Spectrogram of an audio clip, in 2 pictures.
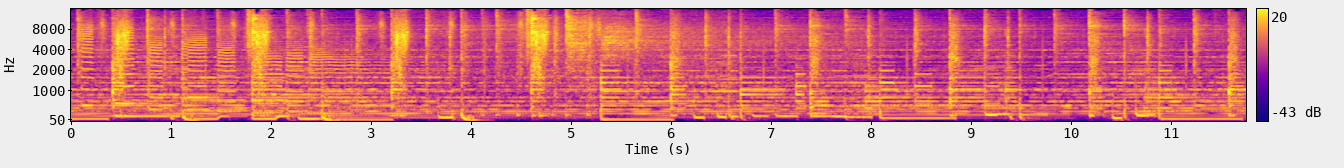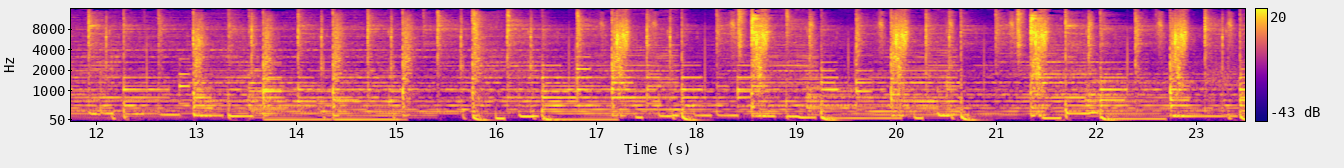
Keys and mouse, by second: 0.0-4.6 drag, 4.6-6.7 drag, 6.7-9.7 drag, 9.7-13.4 drag, 13.4-19.7 drag, 19.9-23.4 drag.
